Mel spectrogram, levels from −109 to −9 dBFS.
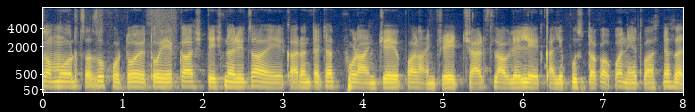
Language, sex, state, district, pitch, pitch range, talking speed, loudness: Marathi, male, Maharashtra, Solapur, 120 Hz, 110-130 Hz, 155 wpm, -15 LUFS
